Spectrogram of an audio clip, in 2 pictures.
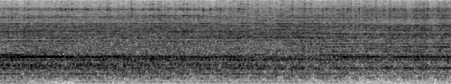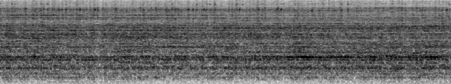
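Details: Subaru WRX GDB running: constant raspy chatter with a thin squeal over the engine; strange noise traced to a worn A/C idler pulley bearing.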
